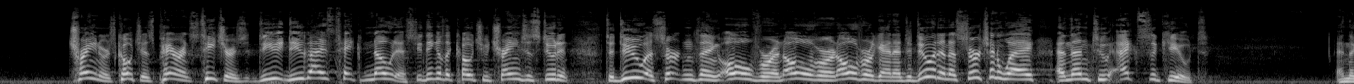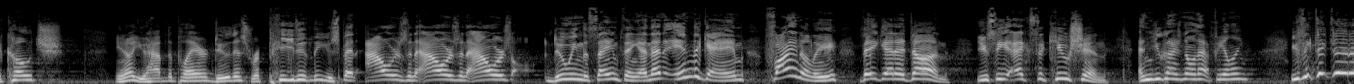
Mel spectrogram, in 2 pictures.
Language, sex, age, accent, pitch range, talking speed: English, male, 30-49, American, 140-240 Hz, 195 wpm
